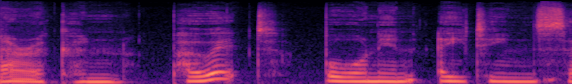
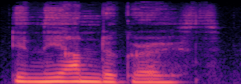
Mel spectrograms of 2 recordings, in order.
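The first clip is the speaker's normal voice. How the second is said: reciting a favourite poem, hushed at the close; poem recitation; 4 dB louder than usual. Acted. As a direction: recite it like a treasured school poem. Recites Frost poem from memory.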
